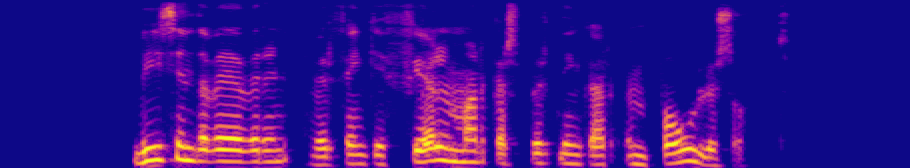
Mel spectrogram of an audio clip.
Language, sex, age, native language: Icelandic, female, 40-49, Icelandic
